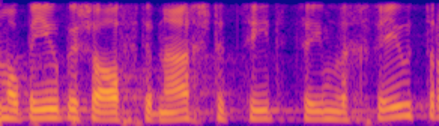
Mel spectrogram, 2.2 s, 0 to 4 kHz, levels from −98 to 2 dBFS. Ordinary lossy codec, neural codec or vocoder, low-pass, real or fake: none; none; 3.6 kHz; real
